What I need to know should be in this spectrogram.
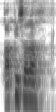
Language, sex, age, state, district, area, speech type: Sindhi, male, 45-60, Gujarat, Junagadh, rural, spontaneous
